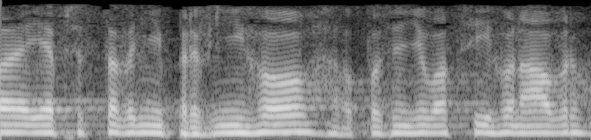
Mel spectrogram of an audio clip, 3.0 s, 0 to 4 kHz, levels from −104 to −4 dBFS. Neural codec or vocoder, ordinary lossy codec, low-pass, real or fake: none; MP3, 24 kbps; 3.6 kHz; real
